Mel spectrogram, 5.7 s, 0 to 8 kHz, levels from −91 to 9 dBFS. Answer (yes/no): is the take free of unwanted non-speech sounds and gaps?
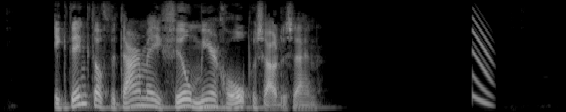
no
